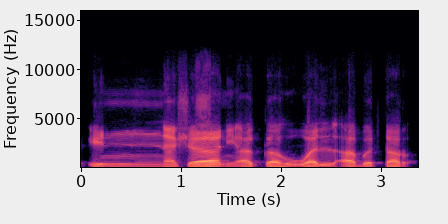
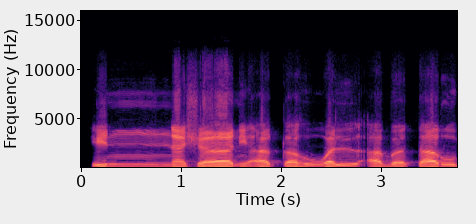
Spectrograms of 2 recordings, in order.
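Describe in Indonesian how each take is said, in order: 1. Suara berhenti sepenuhnya setelah kata terakhir. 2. Kata terakhir langsung bersambung ke frasa berikutnya. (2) "sambung ke semuanya"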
